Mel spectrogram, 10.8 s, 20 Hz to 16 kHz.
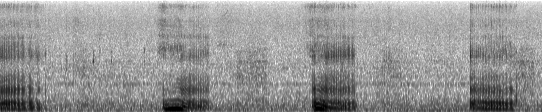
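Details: Rhythmic rattling breaths about every three seconds, roughly 19 a minute, over background hiss; steady snoring.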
